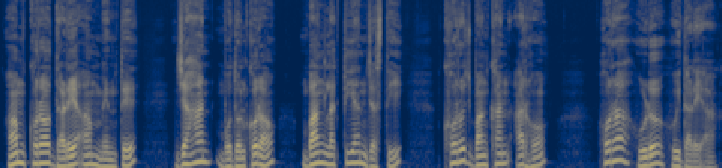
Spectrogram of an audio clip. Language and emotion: Santali, neutral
